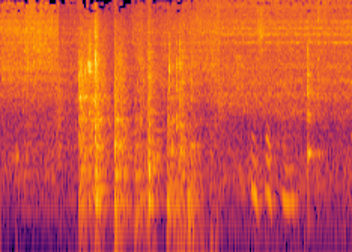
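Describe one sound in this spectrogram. Water pours over grounds and ice into a tall container.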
